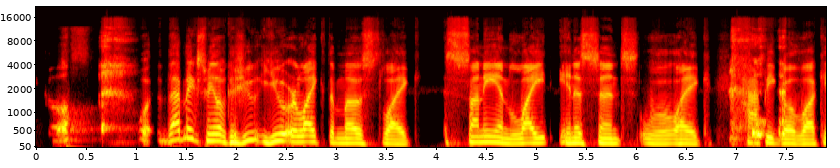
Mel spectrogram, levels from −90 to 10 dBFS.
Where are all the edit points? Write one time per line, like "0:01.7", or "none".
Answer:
none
